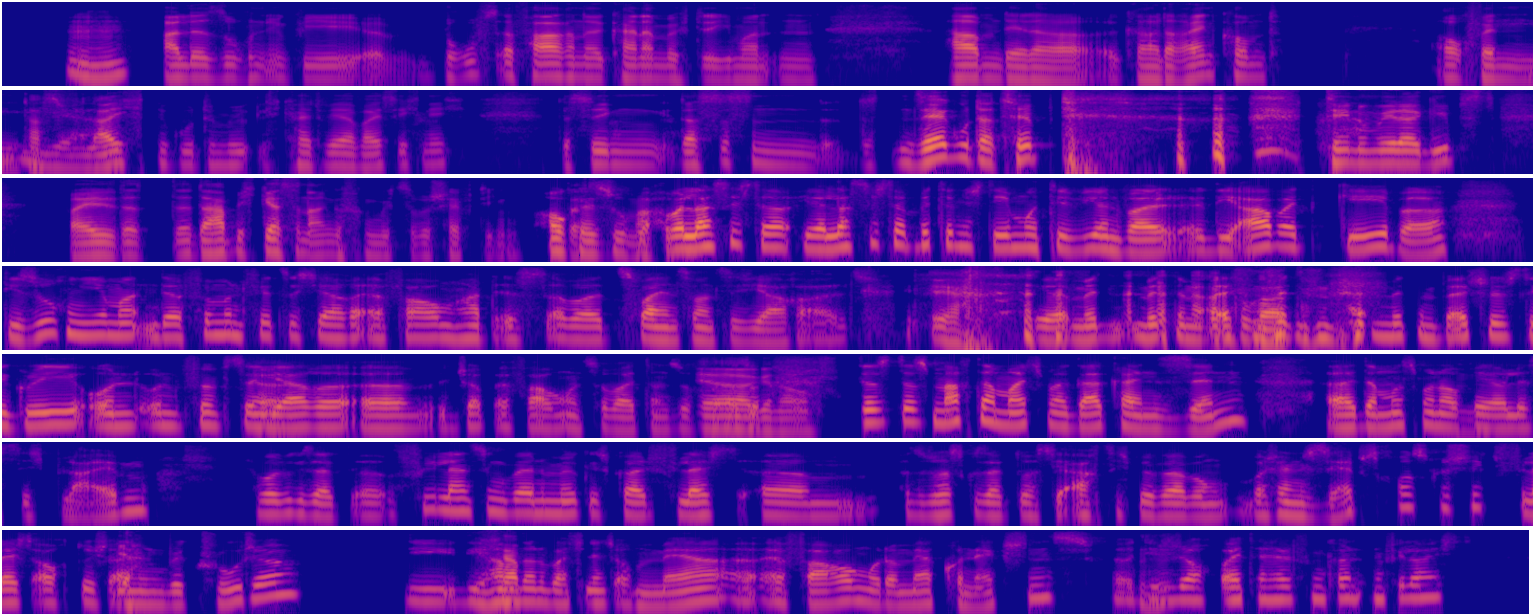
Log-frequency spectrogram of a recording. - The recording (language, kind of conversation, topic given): German, advice, Wie ist es zu deinem plötzlichen Jobverlust gekommen?
- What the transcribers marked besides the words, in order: other background noise; laugh; laugh; laughing while speaking: "Ba mit 'nem Ba"; in English: "Bachelor's Degree"; in English: "Connections"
